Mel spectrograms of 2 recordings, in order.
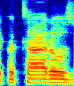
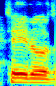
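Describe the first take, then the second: First: "potatoes" said as po-TAH-toes; broad-A pronunciation. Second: "potatoes" said as po-TAY-toes; long-A pronunciation. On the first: Co-host jokes about two pronunciations, "potatoes" said po-TAH-toes. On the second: Co-host jokes about two pronunciations, "potatoes" said po-TAY-toes. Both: Shown as a demonstration. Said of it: "I say potatoes".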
